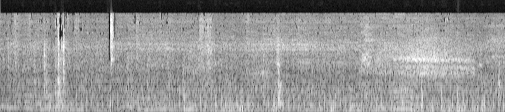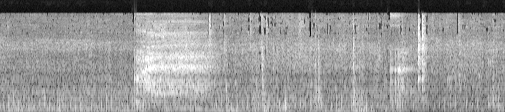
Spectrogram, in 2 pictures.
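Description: Steady rumble of wind and lake water around a small aluminium boat, with a few light knocks against the hull and a brief louder rush of noise a little past halfway.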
